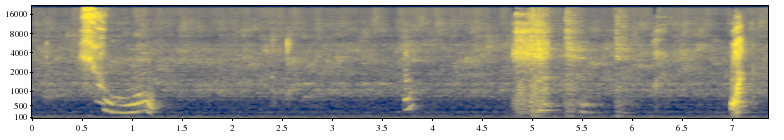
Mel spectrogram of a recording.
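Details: Caged pet African grey parrot speaking in Malayalam, calling to be let out of its cage. Several separate voice-like utterances are spaced a second or more apart, ending with a sharp short sound, in a small room.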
